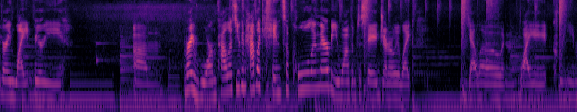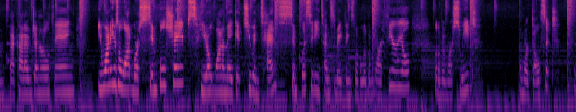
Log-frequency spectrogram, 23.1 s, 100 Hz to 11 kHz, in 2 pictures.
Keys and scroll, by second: 10.8 scroll up 1, 15.3 scroll down 1, 15.9 scroll, 16.5 scroll up 1, 18.0 ctrl+z.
